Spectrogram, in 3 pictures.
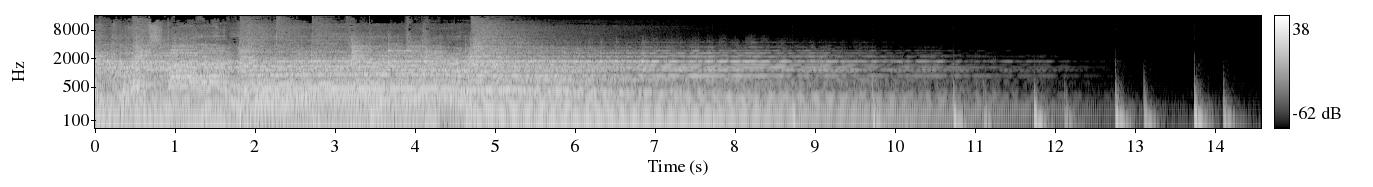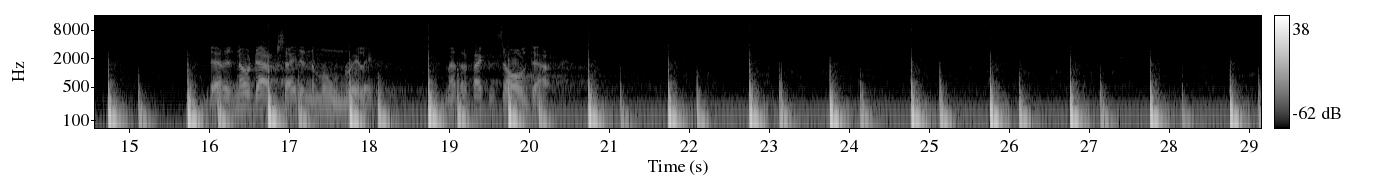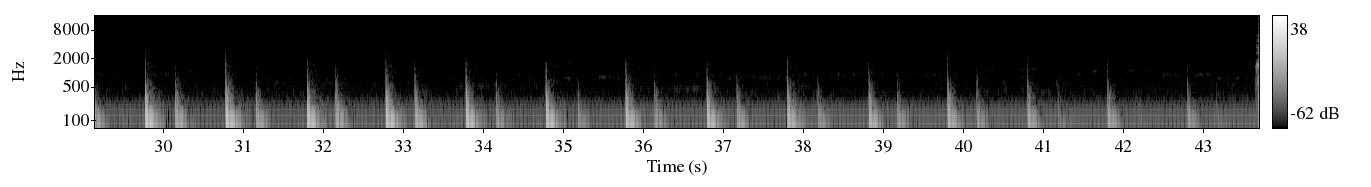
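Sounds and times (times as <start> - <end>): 
heartbeat closing a rock song: 0.0 - 5.0, 9.7 - 10.0, 10.7 - 42.2, 42.8 - 43.6
quiet low drone: 0.0 - 11.4.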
